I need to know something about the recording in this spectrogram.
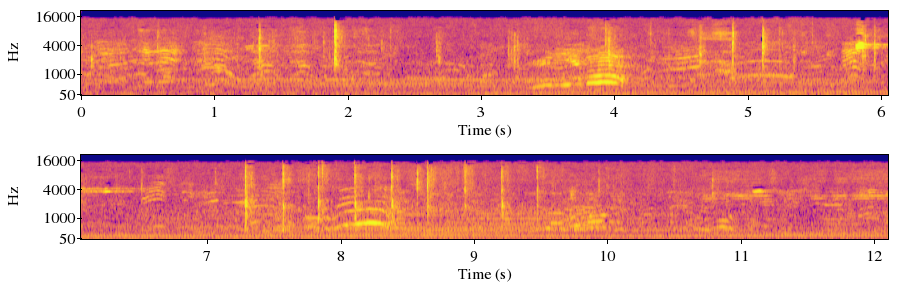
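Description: Hockey sticks clack against a ball outdoors.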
